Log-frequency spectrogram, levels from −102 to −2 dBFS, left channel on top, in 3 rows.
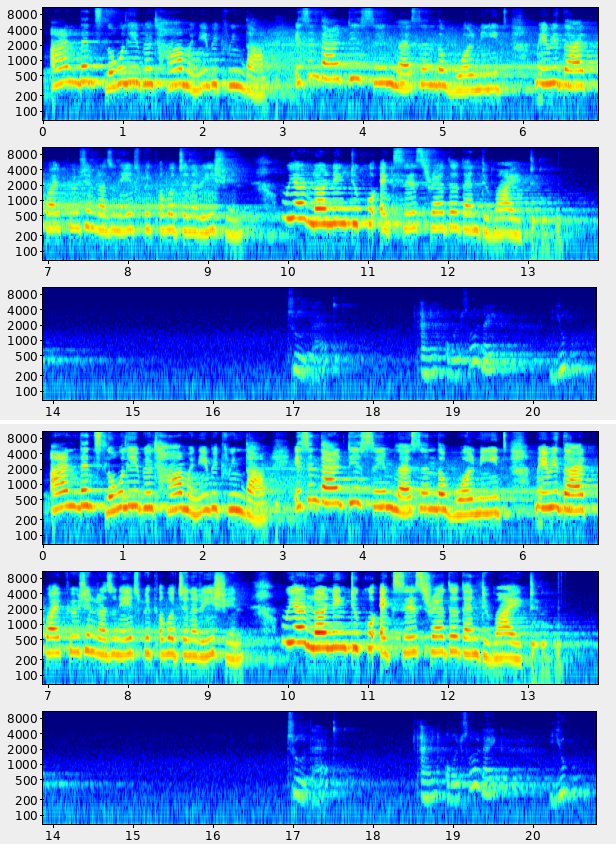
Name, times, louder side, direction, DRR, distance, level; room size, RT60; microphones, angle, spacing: voice 1, 0.0-13.4, right 4 dB, 80° right, 17 dB, 0.5 m, -28 dB
sound 1, 2.6-9.1, left 3 dB, 20° left, 0.9 m, -51 dB
voice 2, 16.9-17.4 18.5-19.6 20.2-20.4, equal, 50° right, 4 dB, 1.7 m, -52 dB
23.0 x 23.0 x 6.0 m, 2.6 s
head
